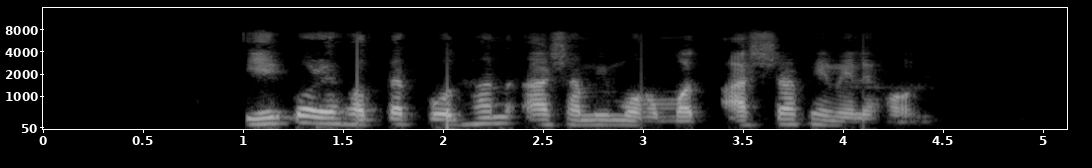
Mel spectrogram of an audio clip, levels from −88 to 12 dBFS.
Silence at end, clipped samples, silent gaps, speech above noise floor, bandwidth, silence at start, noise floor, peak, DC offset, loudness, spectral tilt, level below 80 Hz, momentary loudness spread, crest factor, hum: 0.75 s; under 0.1%; none; over 64 dB; 7.8 kHz; 1.05 s; under -90 dBFS; -8 dBFS; under 0.1%; -27 LUFS; -6 dB/octave; -64 dBFS; 11 LU; 20 dB; none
